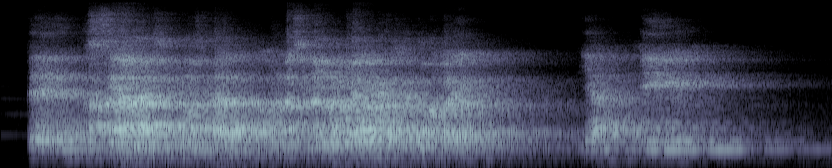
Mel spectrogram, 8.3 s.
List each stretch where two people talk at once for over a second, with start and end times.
0.8-2.3, 3.1-4.4

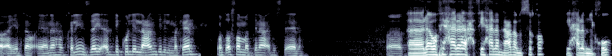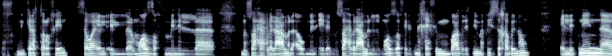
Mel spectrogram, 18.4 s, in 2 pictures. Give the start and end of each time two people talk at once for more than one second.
none

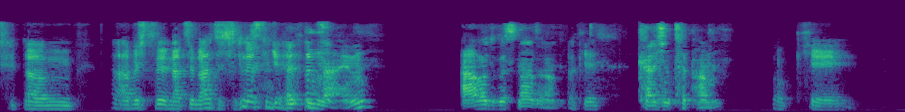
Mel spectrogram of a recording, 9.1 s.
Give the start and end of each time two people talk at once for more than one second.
none

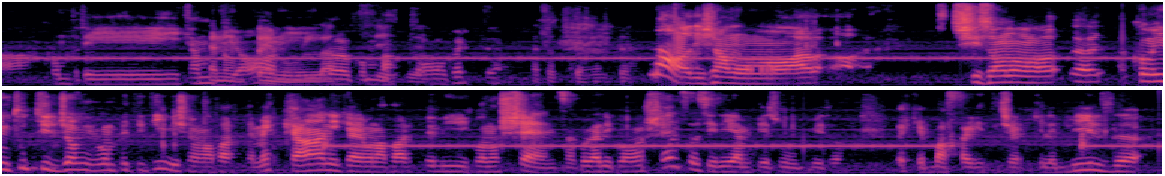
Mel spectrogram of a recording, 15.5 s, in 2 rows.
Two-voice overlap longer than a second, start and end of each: 1.4-2.9

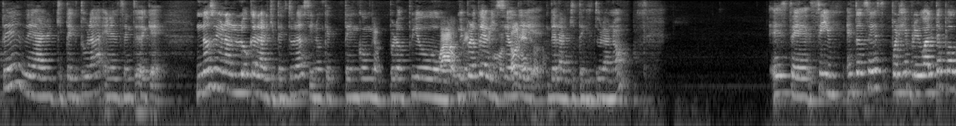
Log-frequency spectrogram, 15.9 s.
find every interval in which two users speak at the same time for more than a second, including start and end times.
7.2-9.1

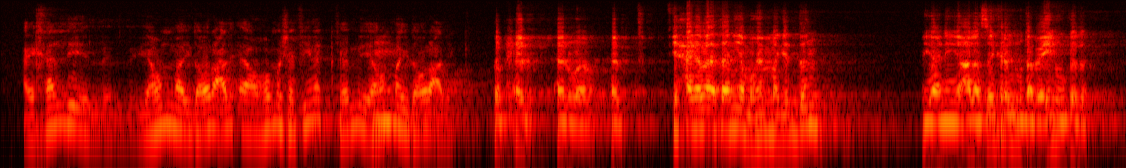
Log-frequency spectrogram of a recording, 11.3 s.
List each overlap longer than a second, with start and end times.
none

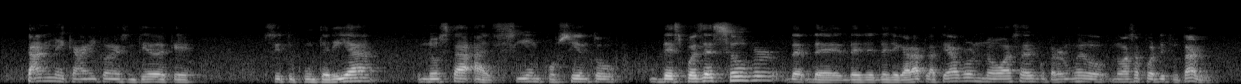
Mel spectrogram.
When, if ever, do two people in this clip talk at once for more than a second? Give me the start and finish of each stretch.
none

